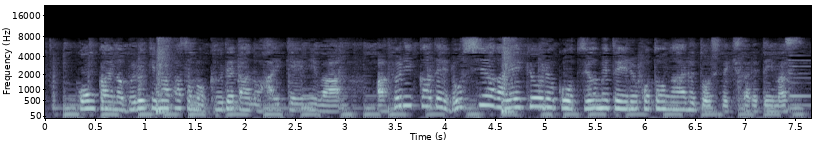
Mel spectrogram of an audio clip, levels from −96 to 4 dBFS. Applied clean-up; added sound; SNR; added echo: none; Snare drum; 11 dB; reverberation time 0.2 s.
